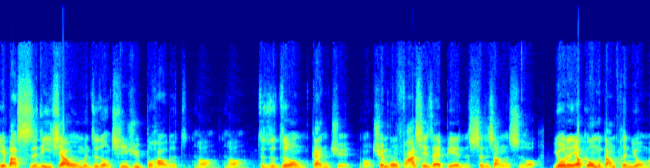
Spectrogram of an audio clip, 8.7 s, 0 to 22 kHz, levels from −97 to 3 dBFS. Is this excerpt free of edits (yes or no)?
no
